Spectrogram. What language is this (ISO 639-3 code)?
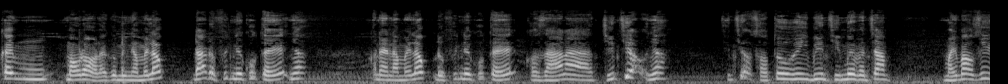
vie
